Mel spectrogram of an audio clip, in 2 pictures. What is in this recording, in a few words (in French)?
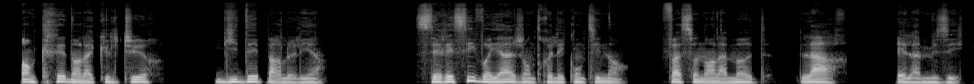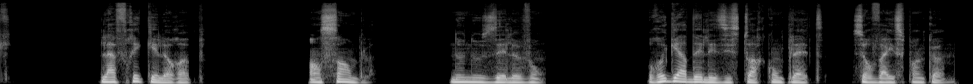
voix off publicite, masculine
